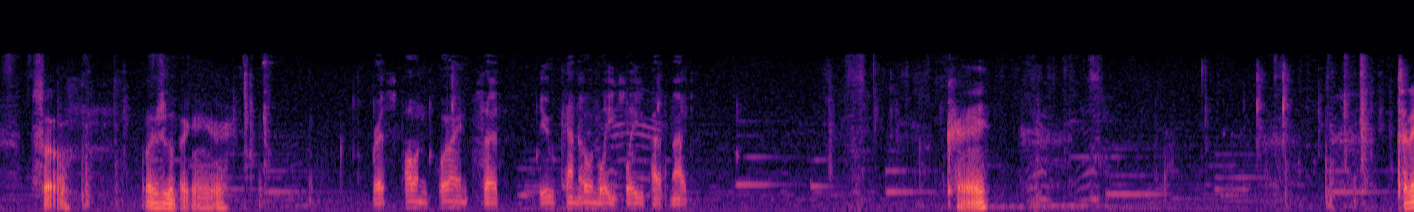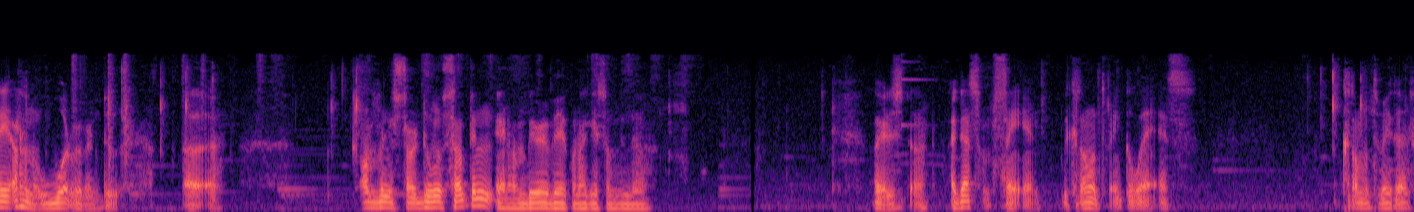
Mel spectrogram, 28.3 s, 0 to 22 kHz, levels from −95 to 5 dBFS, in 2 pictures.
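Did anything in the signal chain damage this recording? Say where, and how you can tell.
Yes. Throughout, the level pumps and sustained sound thins, swinging about 10 dB: a noise suppressor in the call processing stage, built for speech, is treating steady material as noise.

That noise suppressor cut sound, each time by about 7 dB at its deepest, at 0–1.45, 2.89–5.2, 6.89–10.23, 11.61–13.98, 15.75–17.66, 20.69–23.64, 24.56–24.76 and 26.05–27.49 s.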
